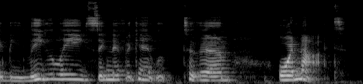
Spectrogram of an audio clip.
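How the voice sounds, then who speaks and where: With an American accent, a woman speaks at a medium pitch, somewhat breathy, with ordinary pitch variation. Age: 60s. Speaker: relationship advice vlogger. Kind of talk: monologue to camera.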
